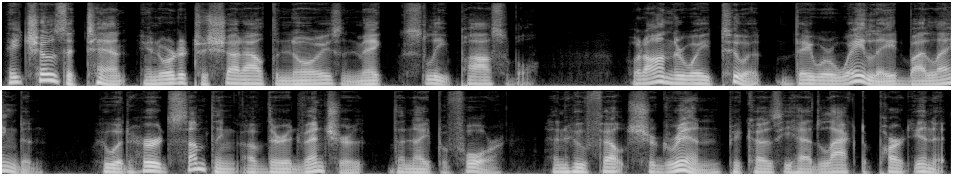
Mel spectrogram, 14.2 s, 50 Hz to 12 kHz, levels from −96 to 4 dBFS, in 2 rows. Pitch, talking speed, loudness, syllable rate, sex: 105 Hz, 200 wpm, -20 LUFS, 5.4 syllables/s, male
